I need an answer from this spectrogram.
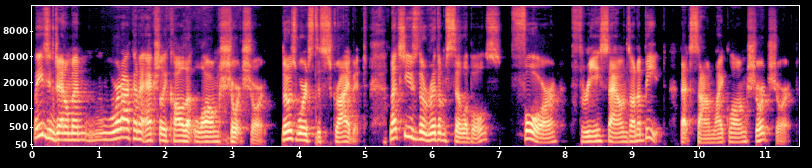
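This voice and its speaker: A man's voice: fairly high pitch, expressive, measured pace. A man teaching an online music lesson, explaining patiently and singing rhythm syllables.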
